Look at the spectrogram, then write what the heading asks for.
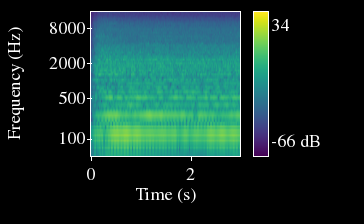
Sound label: PAD, Pads; Best Service; XX Large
